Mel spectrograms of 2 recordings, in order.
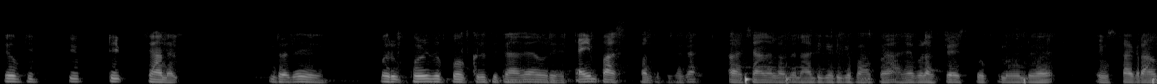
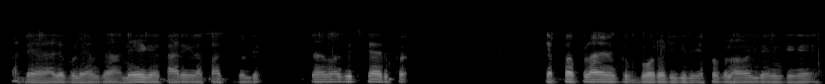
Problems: background sounds at intervals, low volume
